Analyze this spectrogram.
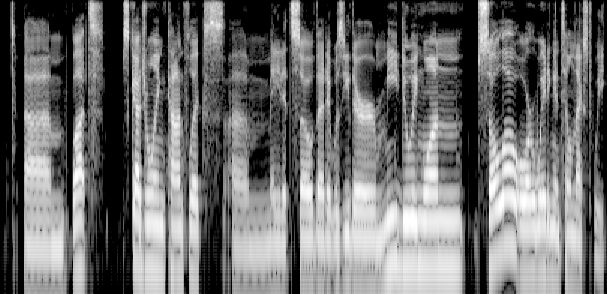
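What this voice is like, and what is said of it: Sick-sounding, not fully recovered voice. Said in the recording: “I was completely sick with the flu... You can probably tell from my voice, I'm still not completely over it”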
